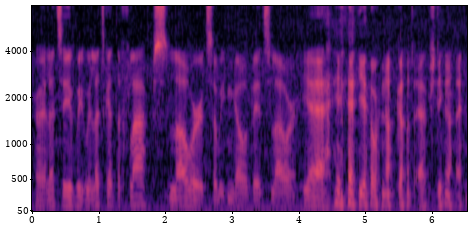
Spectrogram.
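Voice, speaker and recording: An Irish man chats casually as he streams a game, with a clear drone of engine noise behind him. His voice sits at a middling pitch. He rambles, swears freely and talks back to his viewers as he plays. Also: fairly quick, a bit bright. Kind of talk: casual live gaming commentary while playing a flight simulator.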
